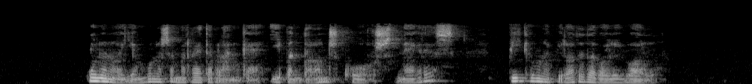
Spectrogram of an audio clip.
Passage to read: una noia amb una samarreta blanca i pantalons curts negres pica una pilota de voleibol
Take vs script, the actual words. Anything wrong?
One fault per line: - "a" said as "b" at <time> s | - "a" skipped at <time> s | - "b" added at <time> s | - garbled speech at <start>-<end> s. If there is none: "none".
none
